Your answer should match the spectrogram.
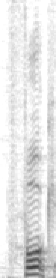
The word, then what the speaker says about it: fork: There are two distinct sounds you need to practice. Or, it's that same sound in walk, more, door. And this is that sound again, like in bum. Look how the mouth shape is different for both.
